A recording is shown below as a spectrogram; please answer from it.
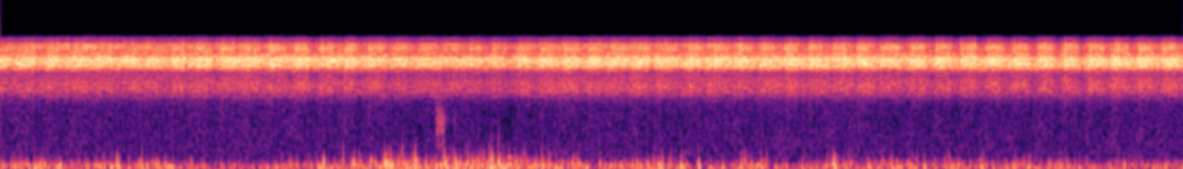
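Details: Cicadas in a pine forest at San Sostene (CZ), Italy, giving their deafening song: a dense, high, continuous buzz with a fast, even pulsing throughout. Low rumbling noise, like wind or handling, sounds underneath.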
